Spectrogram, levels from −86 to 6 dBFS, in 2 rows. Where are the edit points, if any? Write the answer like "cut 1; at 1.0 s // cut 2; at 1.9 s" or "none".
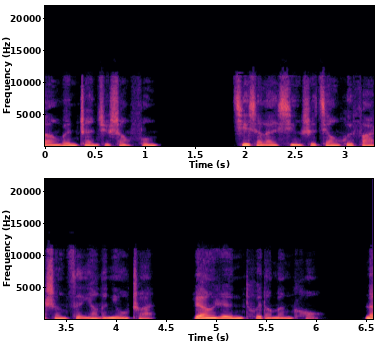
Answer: cut 1; at 1.8 s // cut 2; at 4.6 s

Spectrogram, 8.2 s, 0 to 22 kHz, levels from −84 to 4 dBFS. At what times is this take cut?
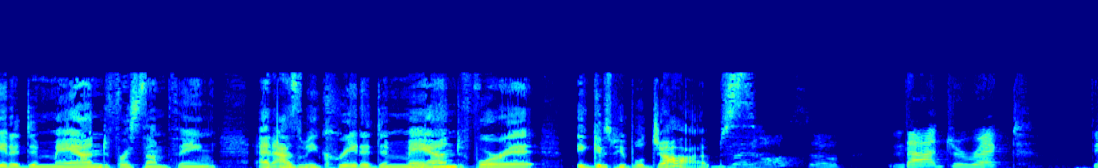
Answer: cut 1; at 4.2 s // cut 2; at 6.8 s

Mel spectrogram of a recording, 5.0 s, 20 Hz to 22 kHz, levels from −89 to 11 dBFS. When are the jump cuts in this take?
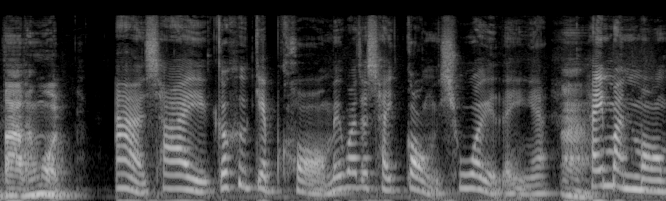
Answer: none

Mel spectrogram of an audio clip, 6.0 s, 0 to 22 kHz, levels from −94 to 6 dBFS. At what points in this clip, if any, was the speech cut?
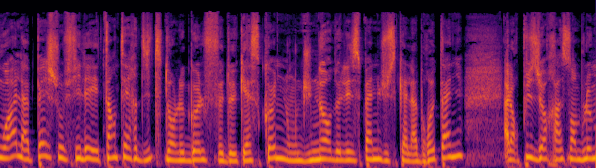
cut 1; at 5.0 s

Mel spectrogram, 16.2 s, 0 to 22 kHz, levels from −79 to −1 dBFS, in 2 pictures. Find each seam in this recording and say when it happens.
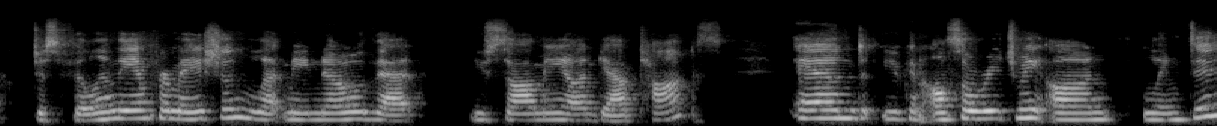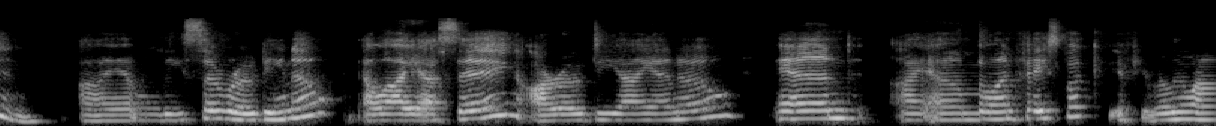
cut 1; at 13.1 s // cut 2; at 14.6 s

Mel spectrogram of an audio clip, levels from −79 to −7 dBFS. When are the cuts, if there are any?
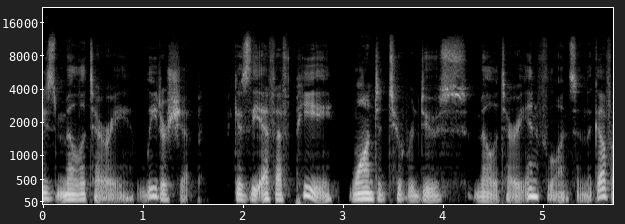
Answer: none

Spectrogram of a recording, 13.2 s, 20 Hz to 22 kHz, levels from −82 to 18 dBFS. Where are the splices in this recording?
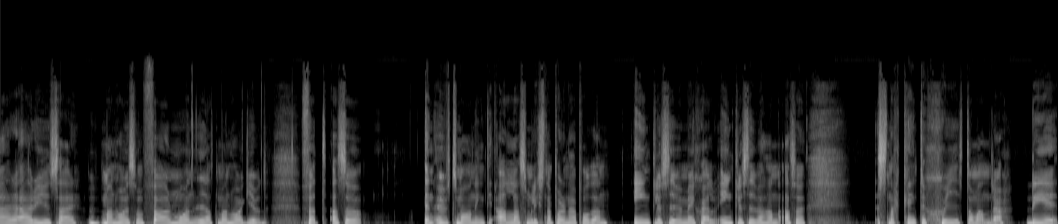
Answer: none

